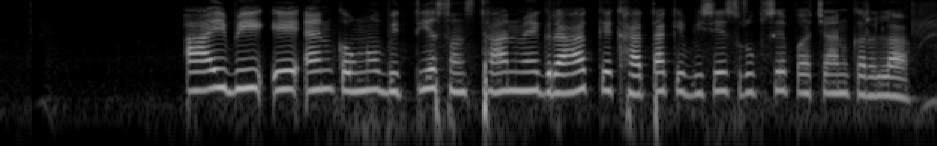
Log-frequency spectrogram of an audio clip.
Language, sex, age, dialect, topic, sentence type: Bhojpuri, female, <18, Western, banking, statement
